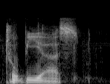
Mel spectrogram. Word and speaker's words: Tobias: We pronounce it Tobias yeah. and Tobias sounds a little similar to, to ordering two beers.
